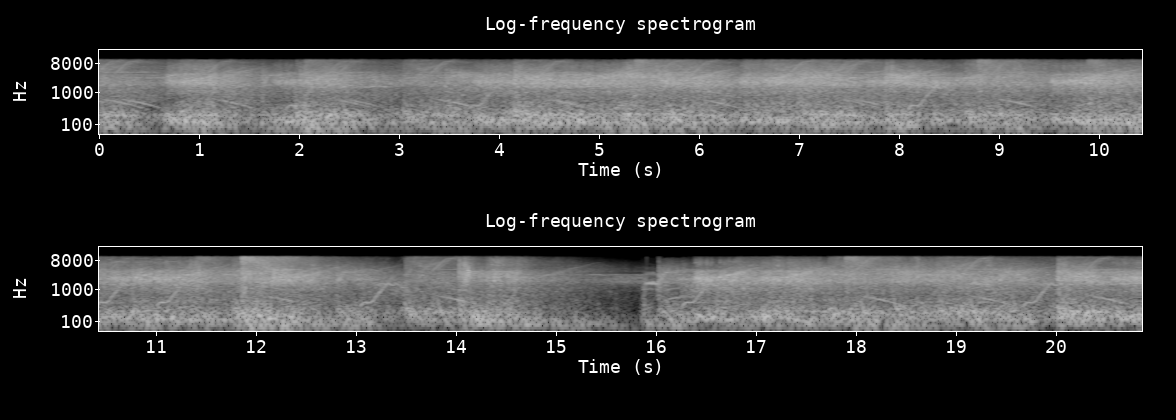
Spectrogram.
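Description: A robot's thrusters roar steadily.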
